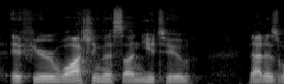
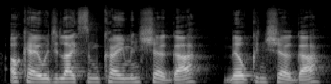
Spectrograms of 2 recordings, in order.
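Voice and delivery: high, loud mock British hostess; horrible British accent; 8 semitones higher, 7 dB louder than usual. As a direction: offer it in a badly faked British accent. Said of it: "sorry for this horrible accent".

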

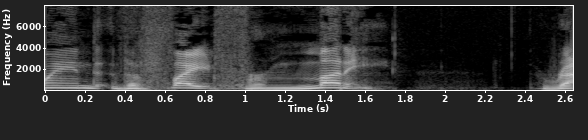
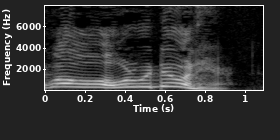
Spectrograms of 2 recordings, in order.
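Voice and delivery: much higher startled whoa; alarmed rally; 13 semitones higher, much faster than usual. Retold or imitated. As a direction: snap the men out of it, pitched high. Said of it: "And he's like".

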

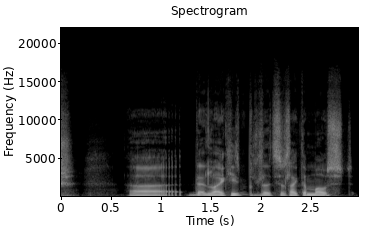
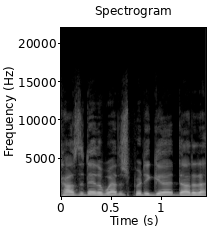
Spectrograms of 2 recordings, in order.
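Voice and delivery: higher, breezy small-talk patter; loose and chatty; 7 semitones higher than usual. Acted. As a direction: rattle off mock friendly small talk. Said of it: "like, loose and chatty".

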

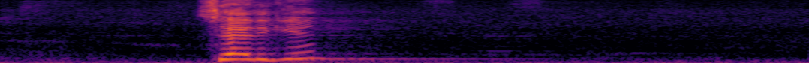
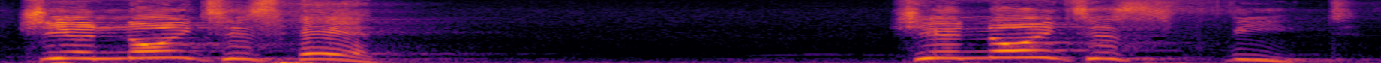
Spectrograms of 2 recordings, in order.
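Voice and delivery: preaching, proclaiming; 7 semitones higher, 6 dB louder than usual. Acted.

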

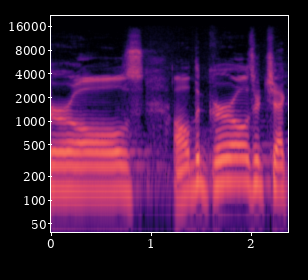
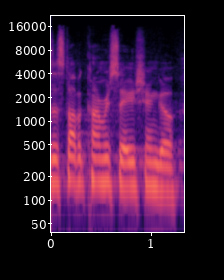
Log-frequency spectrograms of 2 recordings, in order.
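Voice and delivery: ordinary talk

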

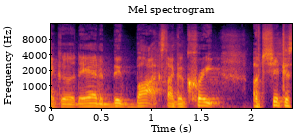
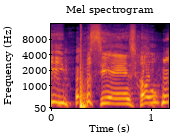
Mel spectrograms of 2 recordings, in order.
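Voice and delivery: mock insult; 10 semitones higher than usual. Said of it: "I said".

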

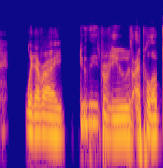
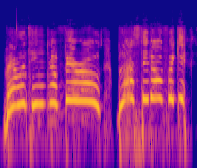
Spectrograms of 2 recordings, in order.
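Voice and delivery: much higher mock announcer call, slow; hammy wrestler shout. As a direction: belt out a cartoonish wrestling callout.

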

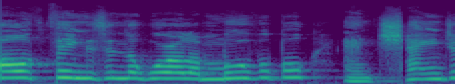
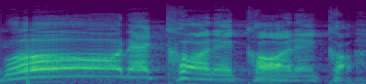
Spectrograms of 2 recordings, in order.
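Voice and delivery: mock craving; 5 semitones higher, 15 dB louder than usual. Mocking greedy longing.

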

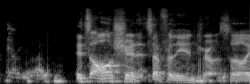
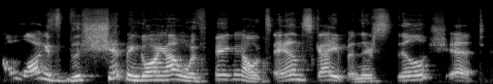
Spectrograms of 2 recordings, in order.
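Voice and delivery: exasperated rant; 10 semitones higher than usual. Real, not acted. Ranting about Hangouts and Skype.

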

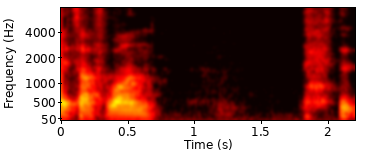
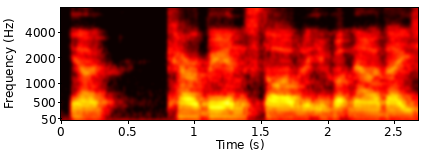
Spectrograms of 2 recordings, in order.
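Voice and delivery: ordinary talk

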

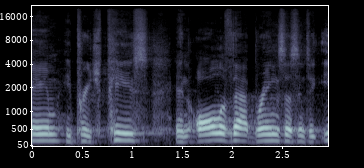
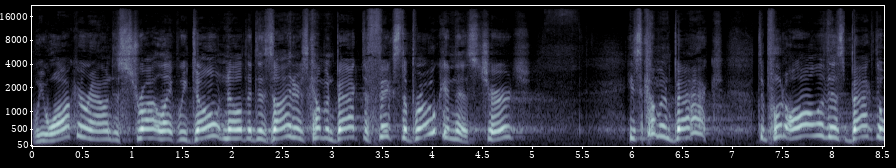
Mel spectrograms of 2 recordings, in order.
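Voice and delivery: higher-pitched full-force preaching, building; fired-up preaching; 5 semitones higher than usual. Acted. Pastor rallies the church, fired-up preaching. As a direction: preach it with rising fire. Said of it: "Man, I'm getting fired up".

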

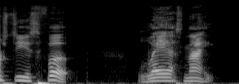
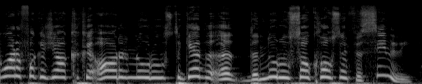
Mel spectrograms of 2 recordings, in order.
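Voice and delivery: exasperated; 10 semitones higher, 5 dB quieter than usual. Retold or imitated.

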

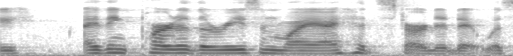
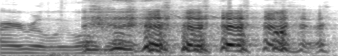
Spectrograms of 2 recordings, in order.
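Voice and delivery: higher, drawn-out and laughing hard; 7 semitones higher, 14 dB louder, slower than usual. Real, not acted. Admitting the coworker was right, laughing. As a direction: break into loud laughter while saying it.

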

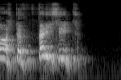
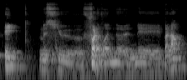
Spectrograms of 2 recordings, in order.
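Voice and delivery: haughty aristocratic french; 13 dB quieter, slower than usual. Acted. Visitor asks for the host.

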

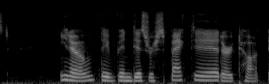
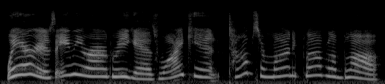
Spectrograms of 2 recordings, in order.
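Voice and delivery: high, far-off mocking rant; mocking fan rant; 12 semitones higher than usual. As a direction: whine the questions in a high voice. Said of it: "heard us going".

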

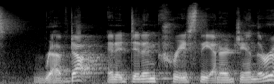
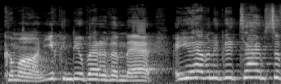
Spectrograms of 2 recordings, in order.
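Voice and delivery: hype host; 11 semitones higher than usual. Retold or imitated. Magician mocking a hype host's opener, pumped-up emcee voice. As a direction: work the crowd like a cheesy entertainer. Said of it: "I'd be like".

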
